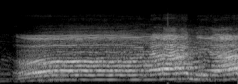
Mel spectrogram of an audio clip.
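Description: Men chanting a Swahili qaswida into microphones, voices only: a brief breath-pause at the start, then a new long sung phrase with the pitch bending up and down.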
